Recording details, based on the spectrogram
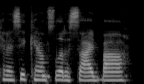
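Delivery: soft practised Boston accent, ah sound toned down. Showing off their accent practice to the others, the speaker uses a boston accent. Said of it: "my Boston accent is getting much better".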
